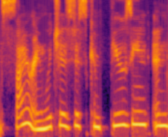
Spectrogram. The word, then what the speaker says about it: SYRN: I pronounced it like SYRN, that laboratory somewhere in Europe, you know the one, and it takes a moment to realize it is a play on Siren, which is just confusing and very unnecessary.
